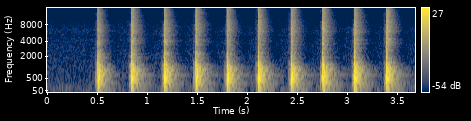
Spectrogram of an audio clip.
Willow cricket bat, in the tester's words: decent ping in the middle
